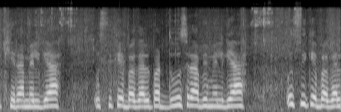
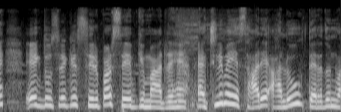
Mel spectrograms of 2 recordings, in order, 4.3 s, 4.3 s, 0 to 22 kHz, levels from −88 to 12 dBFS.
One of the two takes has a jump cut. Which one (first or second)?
second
